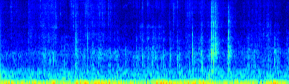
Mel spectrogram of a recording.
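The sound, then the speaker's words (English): Steady scratching of a pencil writing a list of things on a piece of paper, with short irregular strokes and small taps running continuously for several seconds, no voices present. “I wrote five things.”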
